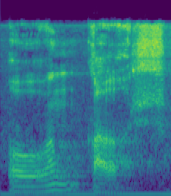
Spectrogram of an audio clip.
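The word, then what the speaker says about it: ਓਅੰਕਾਰ: तो इसका उच्चारण होया ओंकार।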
